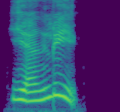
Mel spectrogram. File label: "严厉", Chinese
